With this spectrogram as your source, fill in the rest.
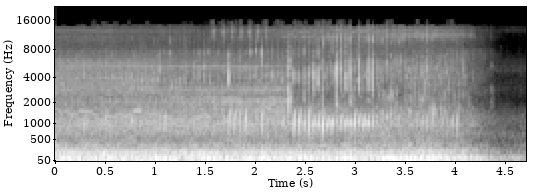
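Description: A steady, churning splash of water from a River2Sea Whopper Plopper topwater fishing lure on a steady retrieve runs for several seconds, gurgling and bubbling at a constant pace before cutting off.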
